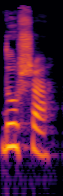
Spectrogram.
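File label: "душа", Komi, female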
